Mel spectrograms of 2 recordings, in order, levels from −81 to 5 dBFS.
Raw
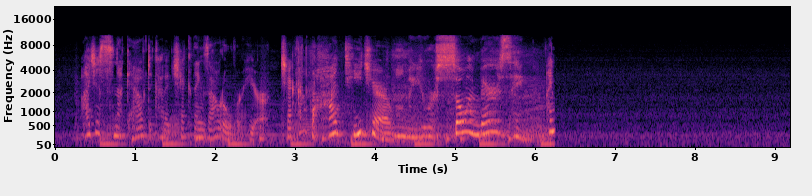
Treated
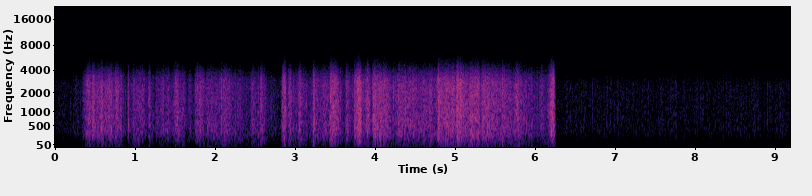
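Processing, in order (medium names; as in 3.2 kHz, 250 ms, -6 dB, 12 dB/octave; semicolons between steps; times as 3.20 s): AM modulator 74 Hz, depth 95%; noise-vocoded speech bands 1; mistuned SSB -320 Hz 580–3300 Hz; trim -5 dB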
